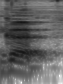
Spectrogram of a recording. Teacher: आप देखेंगे ना स्वर यंत्र में थोड़ा सा वाइब्रेशन हो रहा है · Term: सघोष व्यंजन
